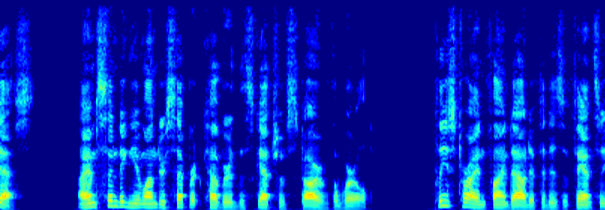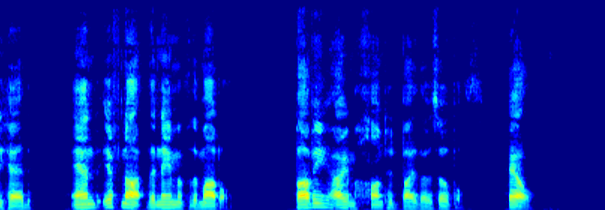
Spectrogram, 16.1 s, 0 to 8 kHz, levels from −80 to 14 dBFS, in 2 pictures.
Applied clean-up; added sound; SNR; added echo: none; none; none; none.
